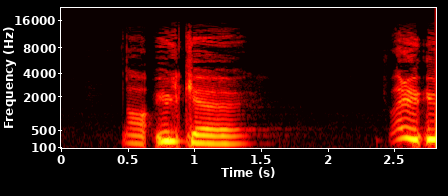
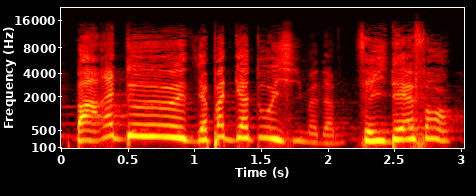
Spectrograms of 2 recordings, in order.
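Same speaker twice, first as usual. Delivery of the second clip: ordinary talk, nothing marked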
